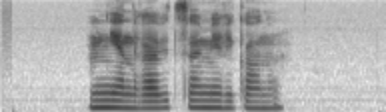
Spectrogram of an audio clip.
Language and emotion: Russian, neutral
